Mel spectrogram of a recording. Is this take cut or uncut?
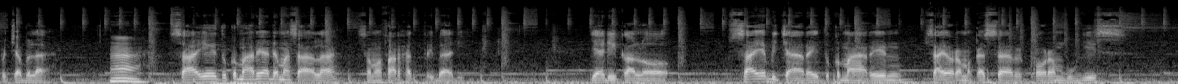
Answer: uncut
